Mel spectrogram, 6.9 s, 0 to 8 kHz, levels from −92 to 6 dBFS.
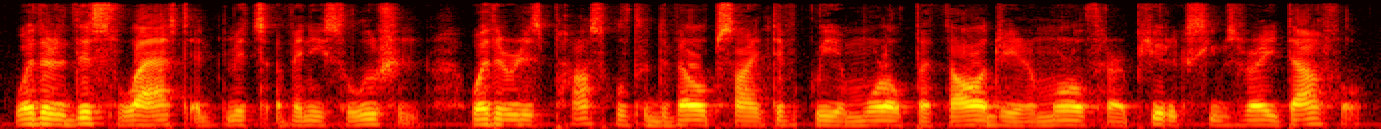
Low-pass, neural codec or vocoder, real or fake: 7.2 kHz; none; real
